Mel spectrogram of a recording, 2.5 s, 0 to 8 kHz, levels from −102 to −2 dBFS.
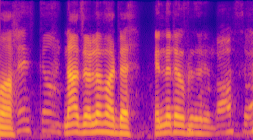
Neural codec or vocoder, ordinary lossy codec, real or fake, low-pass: codec, 16 kHz, 2 kbps, X-Codec, HuBERT features, trained on general audio; none; fake; none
